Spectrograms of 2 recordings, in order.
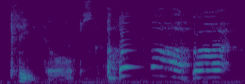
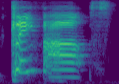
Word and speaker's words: Cleethorpes: this Helena Zuma to cleethorpes we were cool no no Elliot you said it you said it wrong clay farts ow oh if they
